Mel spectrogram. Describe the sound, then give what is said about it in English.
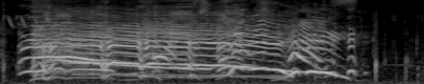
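A crowd of voices cheers and shouts together after reading a notice above a cart full of black hats, loud and sustained for about three seconds, with overlapping high-pitched whoops that rise and fall before breaking off abruptly. “They cheer and shout.”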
